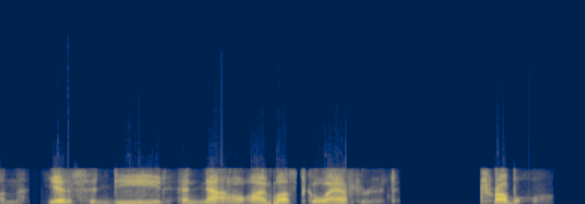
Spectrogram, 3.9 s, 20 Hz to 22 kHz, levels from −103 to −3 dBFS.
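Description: Speech passes through a 32 kbit/s G.726 ADPCM telephone path, band-limited to roughly 250 Hz to 3.6 kHz. Overlapping chunks cause brief stutters at 0.45–0.48 s, 1.48–1.50 s and 3.52–3.55 s, where about 23 ms of audio plays twice at joins spaced around a second apart. Unlike a dropout, nothing is missing there; a sliver simply repeats. Packet loss on an ADPCM call opens a hard-edged 20 ms hole at 1.81 s, likely a couple of lost packets. The sound then returns slightly distorted as the decoder's predictor resynchronises, settling by 1.90 s.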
